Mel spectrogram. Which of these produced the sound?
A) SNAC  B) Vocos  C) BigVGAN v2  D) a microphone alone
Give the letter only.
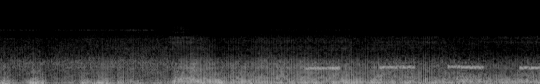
B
